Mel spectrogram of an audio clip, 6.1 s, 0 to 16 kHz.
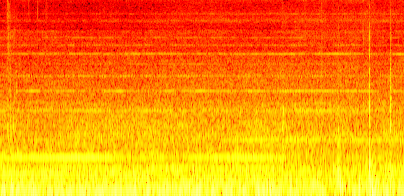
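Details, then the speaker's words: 2017 Ford F550 4WD bucket truck, 6.8L gas, idling with the PTO engaged: thin constant whine above the engine from the PTO, which goes away when the brake is popped; normal. "but I don't know if you can hear that whining noise that's a PTO running if I pop the brake it'll go away"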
